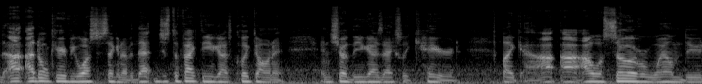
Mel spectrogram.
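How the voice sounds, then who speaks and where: A man's medium-pitched voice at a very fast pace with ordinary pitch variation. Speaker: podcast co-host. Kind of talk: casual chat.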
